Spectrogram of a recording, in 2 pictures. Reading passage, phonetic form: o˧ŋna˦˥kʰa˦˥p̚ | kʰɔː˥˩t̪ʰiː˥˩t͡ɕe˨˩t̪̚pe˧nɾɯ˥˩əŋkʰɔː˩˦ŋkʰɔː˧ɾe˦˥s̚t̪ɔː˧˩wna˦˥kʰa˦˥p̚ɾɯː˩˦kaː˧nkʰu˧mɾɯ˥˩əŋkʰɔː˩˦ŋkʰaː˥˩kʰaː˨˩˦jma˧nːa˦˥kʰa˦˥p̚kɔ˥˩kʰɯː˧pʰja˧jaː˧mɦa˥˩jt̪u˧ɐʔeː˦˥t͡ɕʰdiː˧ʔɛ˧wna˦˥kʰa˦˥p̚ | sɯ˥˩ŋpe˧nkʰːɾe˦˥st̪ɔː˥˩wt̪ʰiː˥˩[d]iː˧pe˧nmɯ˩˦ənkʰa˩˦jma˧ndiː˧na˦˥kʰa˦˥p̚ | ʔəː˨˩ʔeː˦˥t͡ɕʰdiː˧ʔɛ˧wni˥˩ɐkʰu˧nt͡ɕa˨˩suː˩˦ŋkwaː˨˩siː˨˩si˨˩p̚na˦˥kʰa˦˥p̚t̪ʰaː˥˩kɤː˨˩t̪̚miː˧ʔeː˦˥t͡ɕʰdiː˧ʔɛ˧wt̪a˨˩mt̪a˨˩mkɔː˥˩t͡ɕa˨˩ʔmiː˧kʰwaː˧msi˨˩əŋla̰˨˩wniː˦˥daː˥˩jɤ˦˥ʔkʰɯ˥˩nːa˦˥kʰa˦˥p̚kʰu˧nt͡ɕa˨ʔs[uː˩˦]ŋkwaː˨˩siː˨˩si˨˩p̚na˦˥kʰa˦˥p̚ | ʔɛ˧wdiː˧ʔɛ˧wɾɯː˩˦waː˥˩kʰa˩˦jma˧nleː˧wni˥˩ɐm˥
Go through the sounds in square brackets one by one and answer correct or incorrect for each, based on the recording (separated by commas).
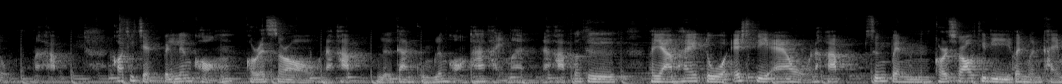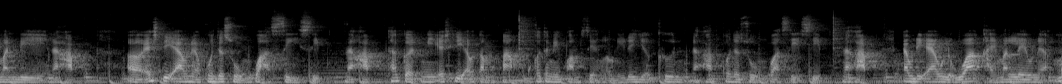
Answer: correct, correct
